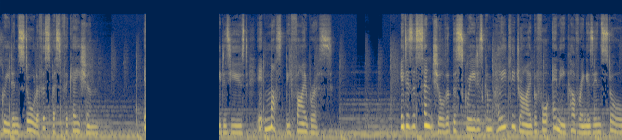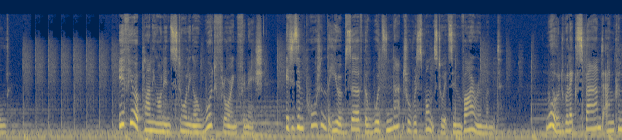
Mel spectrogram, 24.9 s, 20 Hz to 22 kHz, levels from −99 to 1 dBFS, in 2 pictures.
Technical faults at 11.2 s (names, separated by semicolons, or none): none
